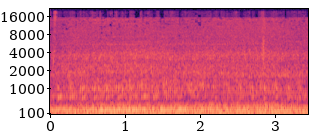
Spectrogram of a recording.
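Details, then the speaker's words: 1999 Pontiac Firebird with dual exhaust, used car inspection: deep even exhaust rumble with regular pulses, no ticks, knocks or rattles; healthy exhaust note. "dual exhaust still sounds good, and when you look at the overall shape of the car, it's a great starter car for fixing up because there's no gigantic bashes."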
